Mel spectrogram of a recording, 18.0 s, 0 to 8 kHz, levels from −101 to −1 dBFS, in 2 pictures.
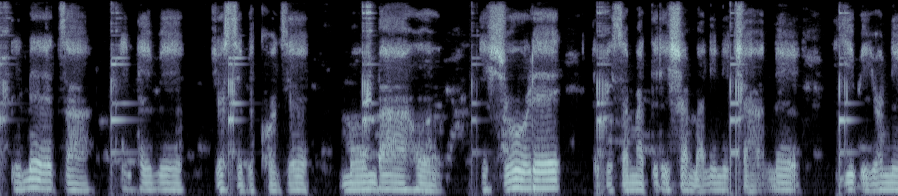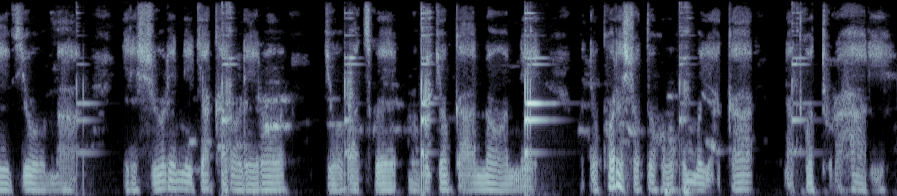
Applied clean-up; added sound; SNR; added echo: none; Chink, clink; 5 dB; none.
